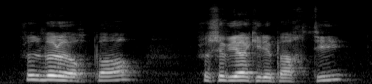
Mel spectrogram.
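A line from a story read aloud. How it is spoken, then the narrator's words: Exclaiming. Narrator (French): s'écrie-t-elle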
